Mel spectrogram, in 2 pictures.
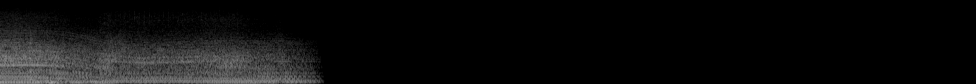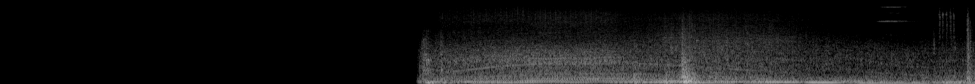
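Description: A car engine hums as a car drives along.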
